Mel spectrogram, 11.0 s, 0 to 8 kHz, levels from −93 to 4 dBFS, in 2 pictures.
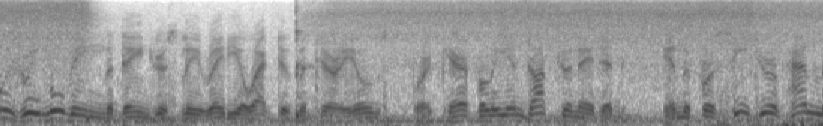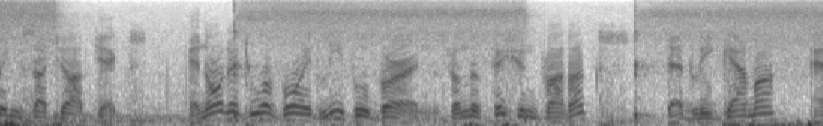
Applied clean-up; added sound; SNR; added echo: none; Hiss; 6 dB; none.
